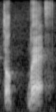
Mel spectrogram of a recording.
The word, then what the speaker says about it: Tope: You see the way I said Tokpe Abiodun? I could have said Top Abiodun. Did I say Top? No, because I had to learn how Yoruba people pronounce Tokpe. You think I'm a Yoruba man? I'm not a Yoruba man, but I just pay attention. I know you guys don't pronounce it Tope or Top.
